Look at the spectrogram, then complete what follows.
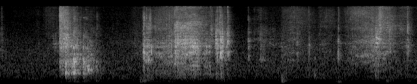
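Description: Rubbing and scraping from objects being handled, in three bursts, the longest and loudest about a second and a half in.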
